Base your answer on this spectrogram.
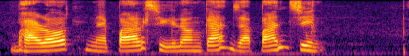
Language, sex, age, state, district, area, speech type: Assamese, female, 45-60, Assam, Biswanath, rural, spontaneous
